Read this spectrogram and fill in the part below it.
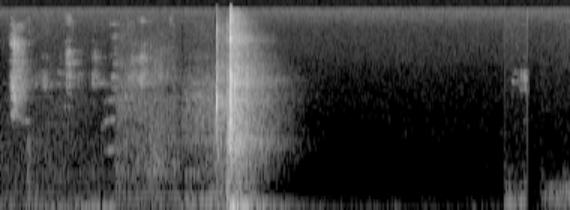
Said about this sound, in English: I'll just close the door behind me so no one thinks you're still available.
